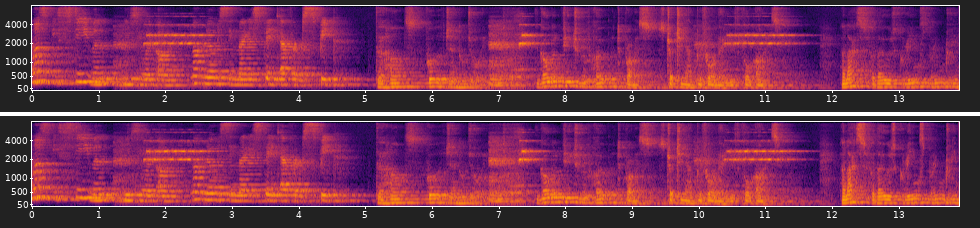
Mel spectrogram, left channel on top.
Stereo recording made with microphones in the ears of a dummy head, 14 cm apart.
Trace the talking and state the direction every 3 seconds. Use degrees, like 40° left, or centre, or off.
50° left, 40° left, 30° left, centre, 60° right.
